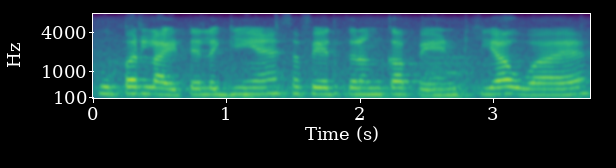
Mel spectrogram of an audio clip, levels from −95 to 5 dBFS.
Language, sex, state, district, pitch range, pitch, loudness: Hindi, female, Haryana, Jhajjar, 210-240 Hz, 225 Hz, -16 LUFS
